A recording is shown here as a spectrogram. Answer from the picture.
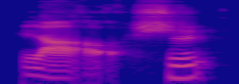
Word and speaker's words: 老师: 老师老师 You must pay great attention to the pronunciation of the tones and on the lao. If you mispronounce 老师 and say 拉屎, it means to shit.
